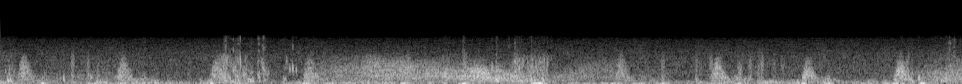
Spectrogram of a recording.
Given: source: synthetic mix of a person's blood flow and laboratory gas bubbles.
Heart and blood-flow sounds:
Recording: Doppler ultrasound of blood flow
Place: subclavian vein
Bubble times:
0.03-0.17 s: bubbles
0.61-0.68 s: bubbles
0.89-0.94 s: bubbles
2.19-2.72 s: bubbles
2.83-2.99 s: bubbles
3.03-3.14 s: bubbles
4.42-4.50 s: bubbles
4.62-4.69 s: bubbles
4.90-5.03 s: bubbles
5.08-5.52 s: bubbles
8.98-9.24 s: bubbles
9.29-9.63 s: bubbles
From the record:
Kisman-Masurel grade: 232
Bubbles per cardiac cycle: several, 3 to 8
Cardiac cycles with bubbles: 50 to 99%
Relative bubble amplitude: moderate (0.250 to 0.450)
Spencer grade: 3 (all of the cardiac periods contain showers or single bubble signals, but not dominating or overriding the cardiac motion signals)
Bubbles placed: anywhere in the cardiac cycle

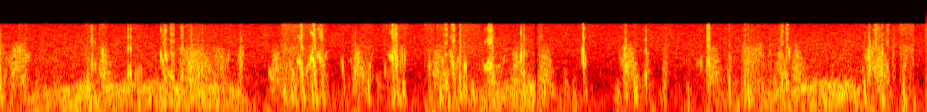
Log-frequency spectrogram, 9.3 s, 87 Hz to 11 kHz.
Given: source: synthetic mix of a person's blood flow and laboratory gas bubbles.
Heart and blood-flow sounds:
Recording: Doppler ultrasound of blood flow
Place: subclavian vein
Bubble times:
0.00-0.33 s: bubbles
0.85-1.07 s: bubbles
1.26-1.45 s: bubbles
1.59-2.32 s: bubbles
2.38-2.46 s: bubbles
2.68-2.74 s: bubbles
2.82-3.30 s: bubbles
3.41-3.75 s: bubbles
3.83-4.09 s: bubbles
4.25-5.06 s: bubbles
5.21-5.35 s: bubbles
5.38-5.48 s: bubbles
5.79-5.90 s: bubbles
6.20-6.52 s: bubbles
6.63-6.71 s: bubbles
6.98-7.18 s: bubbles
7.25-7.36 s: bubbles
7.41-7.67 s: bubbles
7.74-7.94 s: bubbles
8.62-8.92 s: bubbles
9.01-9.15 s: bubbles
9.24-9.28 s: bubbles
From the record:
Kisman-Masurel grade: 243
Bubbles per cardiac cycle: several, 3 to 8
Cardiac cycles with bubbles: 100%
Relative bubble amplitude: loud (0.450 to 0.775)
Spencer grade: 3 (all of the cardiac periods contain showers or single bubble signals, but not dominating or overriding the cardiac motion signals)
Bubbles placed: anywhere in the cardiac cycle

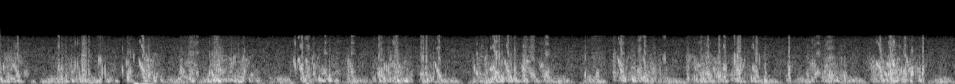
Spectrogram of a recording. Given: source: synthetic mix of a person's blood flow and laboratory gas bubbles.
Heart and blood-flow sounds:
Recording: Doppler ultrasound of blood flow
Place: precordium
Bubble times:
0.00-0.30 s: bubbles
0.53-1.67 s: bubbles
1.75-2.61 s: bubbles
2.90-3.63 s: bubbles
3.71-4.15 s: bubbles
4.17-4.46 s: bubbles
4.71-5.56 s: bubbles
5.83-6.07 s: bubbles
6.10-6.71 s: bubbles
6.85-7.71 s: bubbles
7.83-7.94 s: bubbles
8.00-8.50 s: bubbles
8.68-9.28 s: bubbles
From the record:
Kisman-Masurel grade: 444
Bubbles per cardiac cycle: continuous sound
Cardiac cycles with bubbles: 100%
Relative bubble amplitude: maximal (0.775 to 0.999)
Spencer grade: 4 (maximum detectable bubble signal sounding continuously throughout systole and diastole of every cardiac period, and overriding the amplitude of the normal cardiac signals)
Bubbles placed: anywhere in the cardiac cycle

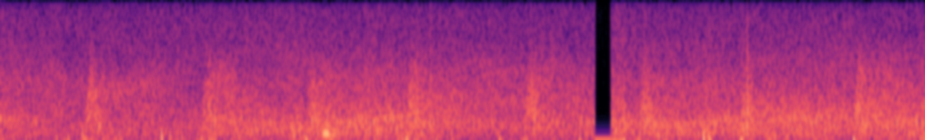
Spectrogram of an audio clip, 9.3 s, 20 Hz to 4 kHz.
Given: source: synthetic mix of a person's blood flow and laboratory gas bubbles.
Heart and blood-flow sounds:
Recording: Doppler ultrasound of blood flow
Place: subclavian vein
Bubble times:
2.90-3.09 s: bubbles
From the record:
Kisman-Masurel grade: 112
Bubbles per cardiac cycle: 1 to 2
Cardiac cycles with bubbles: 1 to 10%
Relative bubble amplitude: moderate (0.250 to 0.450)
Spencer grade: 1 (occasional bubble signal discernible with the cardiac motion signal, with majority of cardiac periods free of bubbles)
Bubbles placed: anywhere in the cardiac cycle

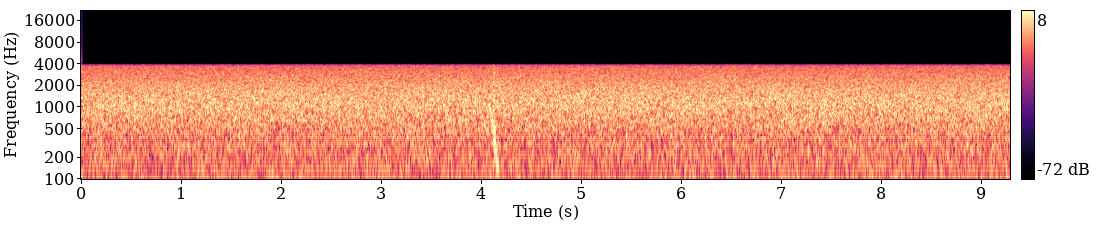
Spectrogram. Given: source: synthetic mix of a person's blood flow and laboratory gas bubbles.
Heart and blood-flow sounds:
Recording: Doppler ultrasound of blood flow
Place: subclavian vein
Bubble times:
4.05-4.21 s: bubbles
From the record:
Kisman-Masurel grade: 122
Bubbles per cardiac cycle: 1 to 2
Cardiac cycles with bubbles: 10 to 50%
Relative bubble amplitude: moderate (0.250 to 0.450)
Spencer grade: 2 (many but less than half of the cardiac periods contain bubble signals, singularly or in groups)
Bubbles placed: anywhere in the cardiac cycle

